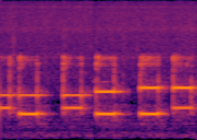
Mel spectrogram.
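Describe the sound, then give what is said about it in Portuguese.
A phone number from a newspaper classified job advertisement being dialed: five crisp DTMF keypad tones in quick, evenly spaced succession, each a short steady dual-pitch beep, clear with no voices. “Ela começou a anotar os números de telefone dos anúncios. Quando eu comecei a fazer essas ligações”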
